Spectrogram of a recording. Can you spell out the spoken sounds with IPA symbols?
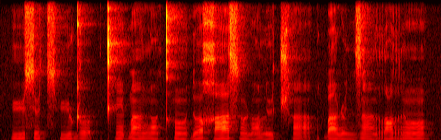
y s ʉ t͡sʰ y ɖ o | kʰ ẽ ɓ ã ŋ ɑ̃ kʰ õ ɗ ʊ χ a s õ ɳ ɑ̃ l ʉ t͡ʃʰ ã | ɓ a ɳ ʉ n z ã r ɑ r õ

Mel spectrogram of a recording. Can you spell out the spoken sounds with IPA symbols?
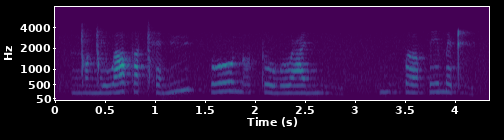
ŋ͡ǀ ɔ ŋ͡ǀ e w ʌː tˤ y ǀʰ ɛ n̪ y | oː n ɔ̤ tː oː w oː ʕ ɛ nː i̤ | m i̤ p ʌː p e m ɛ ʈ i̤

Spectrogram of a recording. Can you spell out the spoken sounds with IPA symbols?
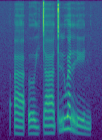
ʔ aː˨˩ ʔ ɤː˨˩ j t aː˧ t r u˥˩ a̯ r e˨˩ n

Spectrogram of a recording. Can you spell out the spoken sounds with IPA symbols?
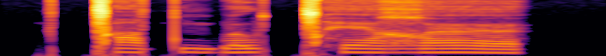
ǀ a tˤ m b u ǀʰ e ʁ œ

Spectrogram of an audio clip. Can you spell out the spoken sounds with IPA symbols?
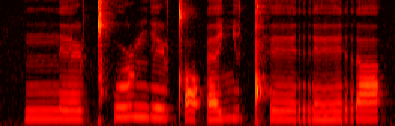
nː eː ɭ ǀʰ u ɭ ŋ iː ɭ tʼ ɔ ʔ ɛ ʎ ɘ ǃʰ eː r eː r ɐ

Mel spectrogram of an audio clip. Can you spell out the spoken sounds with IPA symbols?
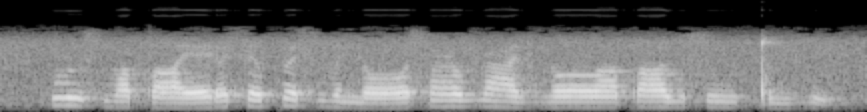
ɭ u s β i tˤ ɛː ɾ œ s ə p œ s v ə n ɔː s ʕ o v ʕ ɛ v ð ɔː tˤ uː s uː ǃ y ɣ u v

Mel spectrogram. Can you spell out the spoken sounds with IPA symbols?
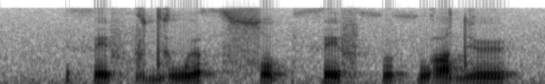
θ e f u d ɯ w ɯ θ sˤ y p θ e f θ u θ w ɑ d ø

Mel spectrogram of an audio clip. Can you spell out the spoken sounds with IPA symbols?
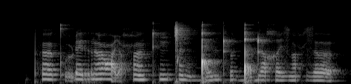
pʰ œ kʼ ṵ ɽ e r ə̃ ʕ ḭ ħ œ̃ kʰ ĩ ǀ ɛ̃ n ɡ͡ǃ e n ʈʰ ɵ ɡ͡ǃ u ɖ ɘ χ i z õ ħ z ə

